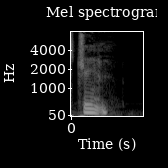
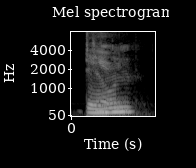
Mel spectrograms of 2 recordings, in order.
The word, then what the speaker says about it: Dune: You have to say it as Dune. Yeah. It's like an American inflection because otherwise it's June.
